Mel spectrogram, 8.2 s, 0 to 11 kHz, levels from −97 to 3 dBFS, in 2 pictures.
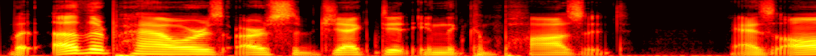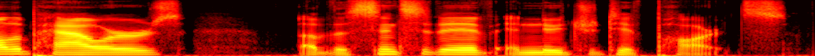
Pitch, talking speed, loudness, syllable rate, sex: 115 Hz, 130 wpm, -23 LUFS, 4.8 syllables/s, male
